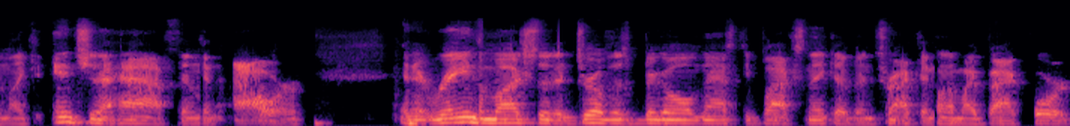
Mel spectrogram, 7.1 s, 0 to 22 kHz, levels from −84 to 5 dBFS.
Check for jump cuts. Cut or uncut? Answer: cut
